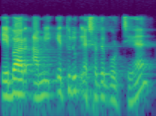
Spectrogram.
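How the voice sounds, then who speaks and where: Male recitation teacher, high voice, slow drawn-out chanting with repeats, dull lo-fi sound. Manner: chants phrases slowly and repeats them, then explains pronunciation quickly. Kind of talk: slow recitation lesson with explanations.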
